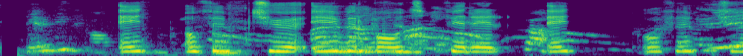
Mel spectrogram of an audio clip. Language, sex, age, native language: Icelandic, male, 13, Icelandic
